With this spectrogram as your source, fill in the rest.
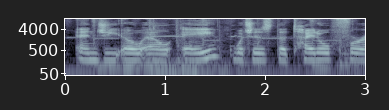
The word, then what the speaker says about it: Ngola: Um, one thing I want to just point out is that Angola, which is spelled N G O L A, which is the title for a monarch, is different from the African country Angola.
